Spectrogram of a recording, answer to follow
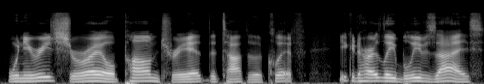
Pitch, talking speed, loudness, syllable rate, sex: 140 Hz, 235 wpm, -17 LUFS, 5.2 syllables/s, male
